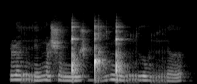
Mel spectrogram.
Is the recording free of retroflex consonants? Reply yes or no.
no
